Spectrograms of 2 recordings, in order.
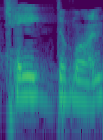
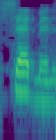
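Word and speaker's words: Cædmon: Looks like Cademon, but it's Sedmon is how you pronounce it.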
